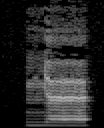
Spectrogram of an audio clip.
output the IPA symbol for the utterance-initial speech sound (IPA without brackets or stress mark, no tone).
ɲ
